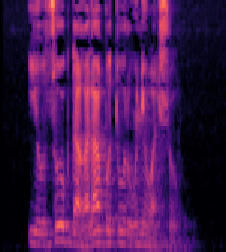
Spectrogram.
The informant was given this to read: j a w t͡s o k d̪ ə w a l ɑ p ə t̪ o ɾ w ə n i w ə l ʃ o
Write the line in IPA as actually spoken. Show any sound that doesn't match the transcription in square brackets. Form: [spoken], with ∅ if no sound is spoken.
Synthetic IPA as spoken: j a w t͡s o k d̪ ə [ɣ] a l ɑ p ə t̪ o ɾ w ə n i w ə l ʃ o

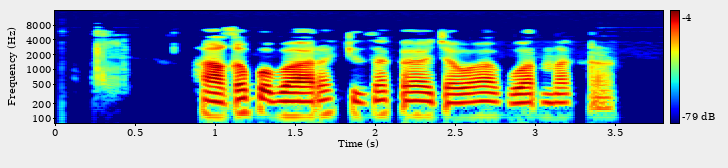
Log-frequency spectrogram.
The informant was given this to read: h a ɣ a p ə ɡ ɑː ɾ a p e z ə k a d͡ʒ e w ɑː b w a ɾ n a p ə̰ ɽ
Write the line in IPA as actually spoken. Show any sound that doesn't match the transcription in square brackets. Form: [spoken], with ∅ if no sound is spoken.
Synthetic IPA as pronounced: h a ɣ a p ə [b] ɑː ɾ a [k] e z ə k a d͡ʒ [a] w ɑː b w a ɾ n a [k] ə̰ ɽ

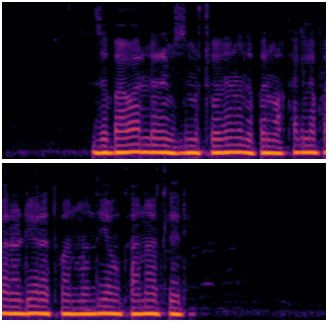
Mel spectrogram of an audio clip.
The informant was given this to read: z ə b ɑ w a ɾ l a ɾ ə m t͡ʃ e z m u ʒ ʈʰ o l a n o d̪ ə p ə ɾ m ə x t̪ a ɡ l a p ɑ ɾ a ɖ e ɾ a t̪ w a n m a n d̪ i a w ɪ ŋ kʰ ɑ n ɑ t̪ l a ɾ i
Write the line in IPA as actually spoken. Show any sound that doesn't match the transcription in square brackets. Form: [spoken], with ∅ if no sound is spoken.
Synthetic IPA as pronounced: z ə b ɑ w a ɾ l a ɾ ə m t͡ʃ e z m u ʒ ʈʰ o l a n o d̪ ə p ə ɾ m ə x t̪ a ɡ l a p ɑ ɾ a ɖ e ɾ a t̪ w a n m a n d̪ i a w ɪ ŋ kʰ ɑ n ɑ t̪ l a ɾ i

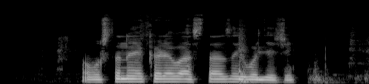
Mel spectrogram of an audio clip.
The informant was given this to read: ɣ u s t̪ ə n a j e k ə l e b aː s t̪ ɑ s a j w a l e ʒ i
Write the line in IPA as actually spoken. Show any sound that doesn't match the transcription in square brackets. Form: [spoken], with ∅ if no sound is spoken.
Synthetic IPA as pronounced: ɣ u [ʂ] t̪ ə n a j e k ə [ɽ] e [w] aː s t̪ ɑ [z] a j w [ə] l e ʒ i

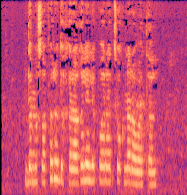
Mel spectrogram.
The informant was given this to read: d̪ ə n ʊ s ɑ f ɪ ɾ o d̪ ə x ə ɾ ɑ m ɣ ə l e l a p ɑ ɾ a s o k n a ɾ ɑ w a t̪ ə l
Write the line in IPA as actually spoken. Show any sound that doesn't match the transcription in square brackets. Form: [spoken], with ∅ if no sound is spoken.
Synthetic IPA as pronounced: d̪ ə [m] ʊ s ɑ f ɪ ɾ o d̪ ə x ə ɾ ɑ [∅] ɣ ə l e l a p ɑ ɾ a [t͡s] o k n a ɾ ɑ w a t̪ ə l

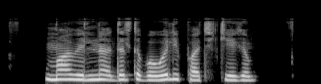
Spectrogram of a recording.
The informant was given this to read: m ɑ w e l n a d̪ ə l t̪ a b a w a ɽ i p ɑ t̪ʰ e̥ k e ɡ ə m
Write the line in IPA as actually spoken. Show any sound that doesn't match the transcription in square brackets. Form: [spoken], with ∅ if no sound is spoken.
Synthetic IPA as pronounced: m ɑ w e l n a d̪ ə l t̪ a b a w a [l] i p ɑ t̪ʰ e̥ k e ɡ ə m

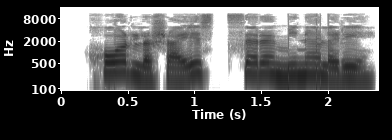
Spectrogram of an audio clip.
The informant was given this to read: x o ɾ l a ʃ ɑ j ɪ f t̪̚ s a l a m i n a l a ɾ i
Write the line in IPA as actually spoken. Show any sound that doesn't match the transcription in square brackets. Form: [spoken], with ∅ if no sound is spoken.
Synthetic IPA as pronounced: x o ɾ l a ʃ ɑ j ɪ [s] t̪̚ s a [ɾ] a m i n a l a ɾ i

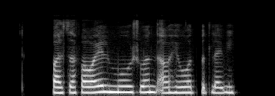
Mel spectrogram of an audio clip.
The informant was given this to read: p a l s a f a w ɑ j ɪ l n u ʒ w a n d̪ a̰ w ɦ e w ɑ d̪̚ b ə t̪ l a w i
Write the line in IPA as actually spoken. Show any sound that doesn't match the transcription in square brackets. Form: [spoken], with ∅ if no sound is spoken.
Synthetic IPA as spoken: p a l s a f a w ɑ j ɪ l [m] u ʒ w a n d̪ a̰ w ɦ e w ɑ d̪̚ b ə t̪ l a w i

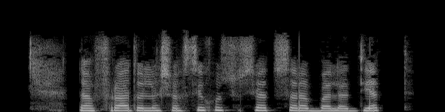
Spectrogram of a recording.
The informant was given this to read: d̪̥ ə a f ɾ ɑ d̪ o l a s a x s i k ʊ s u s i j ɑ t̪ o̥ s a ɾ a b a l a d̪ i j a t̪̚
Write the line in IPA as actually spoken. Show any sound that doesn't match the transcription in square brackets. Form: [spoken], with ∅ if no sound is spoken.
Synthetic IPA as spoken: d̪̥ ə a f ɾ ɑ d̪ o l a [ʃ] a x s i [x] ʊ s u s i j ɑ t̪ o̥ s a ɾ a b a l a d̪ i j a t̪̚

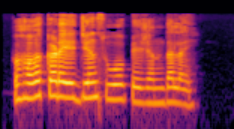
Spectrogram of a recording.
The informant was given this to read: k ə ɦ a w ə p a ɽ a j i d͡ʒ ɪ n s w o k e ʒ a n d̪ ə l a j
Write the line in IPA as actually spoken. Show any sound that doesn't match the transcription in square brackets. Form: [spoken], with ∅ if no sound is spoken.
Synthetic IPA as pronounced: [p] ə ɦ a [ɣ] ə [k] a ɽ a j [e] d͡ʒ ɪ n s w o [p] e ʒ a n d̪ ə l a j

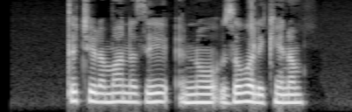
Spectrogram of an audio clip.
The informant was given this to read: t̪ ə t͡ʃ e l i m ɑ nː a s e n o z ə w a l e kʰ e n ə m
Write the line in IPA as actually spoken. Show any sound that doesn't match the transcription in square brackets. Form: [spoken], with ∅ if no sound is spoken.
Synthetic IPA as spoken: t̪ ə t͡ʃ e l [a] m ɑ [n] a [z] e n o z ə w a l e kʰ e n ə m

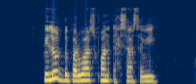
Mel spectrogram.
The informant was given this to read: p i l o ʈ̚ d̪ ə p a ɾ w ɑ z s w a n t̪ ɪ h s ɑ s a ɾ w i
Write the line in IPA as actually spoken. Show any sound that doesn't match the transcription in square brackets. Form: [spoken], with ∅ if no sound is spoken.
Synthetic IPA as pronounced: p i l o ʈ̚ d̪ ə p a ɾ w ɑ z [x] w a n [d̪] ɪ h s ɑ s a [∅] w i

